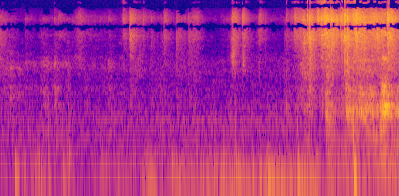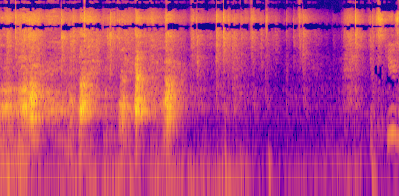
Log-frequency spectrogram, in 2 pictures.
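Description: Two young dogs react to bubbles for the first time indoors. After a quiet start, bursts of barks, yips and whimpers rise close by, then fade to scattered sounds.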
